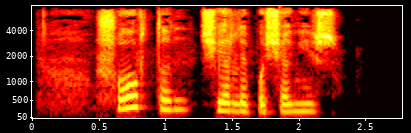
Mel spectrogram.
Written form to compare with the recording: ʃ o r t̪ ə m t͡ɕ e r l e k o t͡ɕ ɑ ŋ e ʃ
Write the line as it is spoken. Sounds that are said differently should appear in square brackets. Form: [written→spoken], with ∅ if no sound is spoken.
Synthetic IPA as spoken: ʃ o r t̪ ə [m→n] t͡ɕ e r l e [k→p] o t͡ɕ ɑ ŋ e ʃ

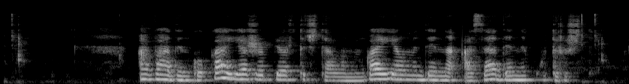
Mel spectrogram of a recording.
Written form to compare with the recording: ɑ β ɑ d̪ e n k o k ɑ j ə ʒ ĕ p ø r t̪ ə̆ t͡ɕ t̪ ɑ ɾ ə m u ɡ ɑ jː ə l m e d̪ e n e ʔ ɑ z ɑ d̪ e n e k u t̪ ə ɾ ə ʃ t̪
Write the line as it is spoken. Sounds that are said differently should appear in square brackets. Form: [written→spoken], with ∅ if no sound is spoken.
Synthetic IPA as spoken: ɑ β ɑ d̪ e n k o k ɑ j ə ʒ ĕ p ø r t̪ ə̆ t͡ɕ t̪ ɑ [ɾ→l] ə m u ɡ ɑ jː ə l m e d̪ e n e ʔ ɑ z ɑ d̪ e n e k u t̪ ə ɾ ə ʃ t̪

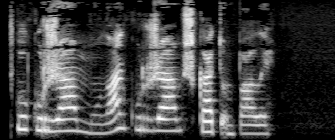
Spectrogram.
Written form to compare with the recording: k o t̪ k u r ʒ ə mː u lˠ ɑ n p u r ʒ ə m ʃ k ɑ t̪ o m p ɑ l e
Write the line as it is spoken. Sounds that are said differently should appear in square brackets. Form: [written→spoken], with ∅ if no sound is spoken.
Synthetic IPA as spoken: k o [t̪→∅] k u r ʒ [ə→ɑ] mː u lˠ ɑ n [p→k] u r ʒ [ə→ɑ] m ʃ k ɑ t̪ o m p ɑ l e

